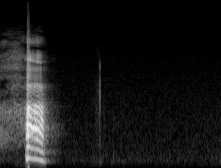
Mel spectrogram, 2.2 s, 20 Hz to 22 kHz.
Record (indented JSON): {
  "exhalation_length": "2.2 s",
  "exhalation_amplitude": 32768,
  "exhalation_signal_mean_std_ratio": 0.22,
  "survey_phase": "beta (2021-08-13 to 2022-03-07)",
  "age": "18-44",
  "gender": "Female",
  "wearing_mask": "No",
  "symptom_cough_any": true,
  "symptom_runny_or_blocked_nose": true,
  "symptom_sore_throat": true,
  "symptom_fatigue": true,
  "symptom_headache": true,
  "symptom_change_to_sense_of_smell_or_taste": true,
  "smoker_status": "Never smoked",
  "respiratory_condition_asthma": false,
  "respiratory_condition_other": false,
  "recruitment_source": "Test and Trace",
  "submission_delay": "1 day",
  "covid_test_result": "Positive",
  "covid_test_method": "RT-qPCR",
  "covid_ct_value": 28.0,
  "covid_ct_gene": "N gene"
}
